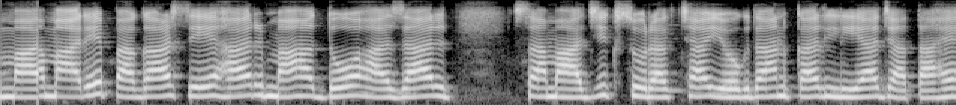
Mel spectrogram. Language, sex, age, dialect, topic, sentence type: Hindi, female, 56-60, Garhwali, banking, statement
